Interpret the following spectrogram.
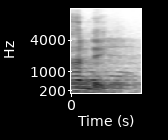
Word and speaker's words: Hyundai: bikin Honda sini hundai Hyundai kan dibacanya hundai ya kan sana Honda sini hundai gu di apapun yang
